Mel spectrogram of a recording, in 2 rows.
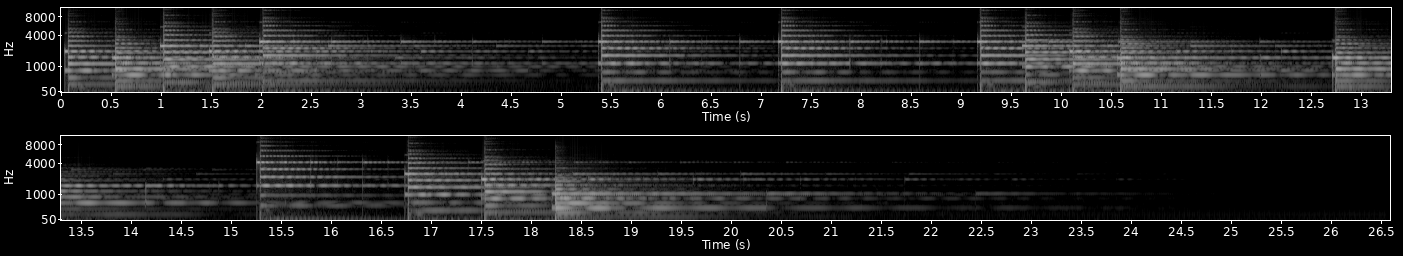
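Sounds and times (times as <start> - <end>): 
church bell from Korg MSC-4S Orchestra: 0.0 - 23.4.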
